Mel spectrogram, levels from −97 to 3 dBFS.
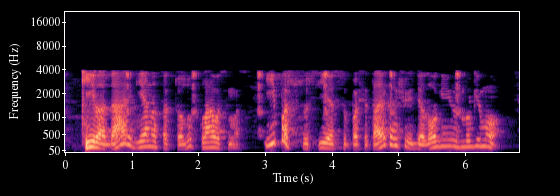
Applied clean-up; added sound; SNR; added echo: classical method WPE with log-MMSE.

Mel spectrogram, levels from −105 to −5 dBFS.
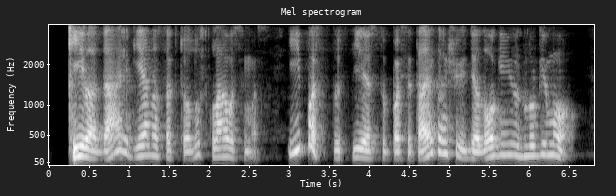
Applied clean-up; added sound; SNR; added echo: neural mask model DeepFilterNet 3.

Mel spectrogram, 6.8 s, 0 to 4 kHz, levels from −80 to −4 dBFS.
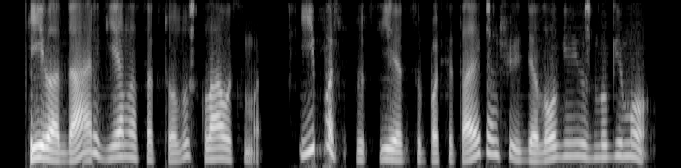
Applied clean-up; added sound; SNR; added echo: neural separator model SepFormer WHAMR!.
